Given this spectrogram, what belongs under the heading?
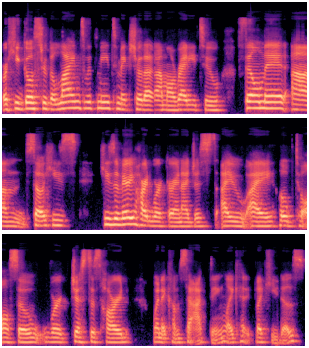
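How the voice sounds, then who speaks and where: At a moderate pace with ordinary pitch variation, this is an ordinary speaking voice. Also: woman, fairly low pitch for a woman. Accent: American. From US, Oklahoma. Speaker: actress and dancer. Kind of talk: interview.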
